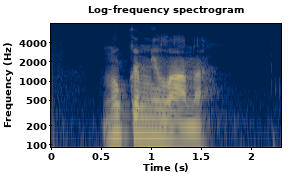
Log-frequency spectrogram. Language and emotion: Russian, neutral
